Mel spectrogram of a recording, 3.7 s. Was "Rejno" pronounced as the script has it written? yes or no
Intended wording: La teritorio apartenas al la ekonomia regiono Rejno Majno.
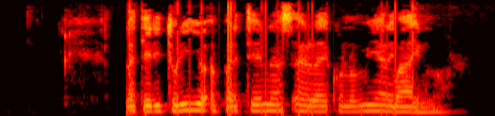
no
